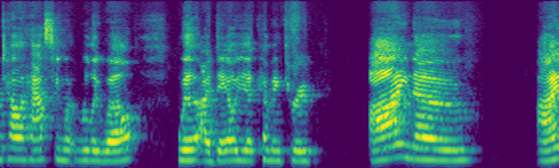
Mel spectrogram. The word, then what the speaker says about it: Idalia: Julie over in Tallahassee went really well with idalia coming through I know I know the news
